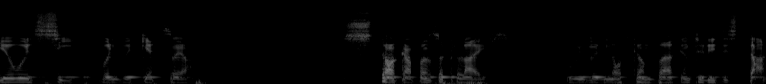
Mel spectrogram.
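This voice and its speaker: Using a put-on character voice, a man speaks very deep and low in a monotone, flat intonation at a fairly slow pace, with long, frequent pauses. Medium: actual play. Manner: curt, haughty, formal.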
